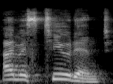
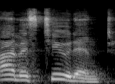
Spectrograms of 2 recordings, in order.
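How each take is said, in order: No difference in how they are said.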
